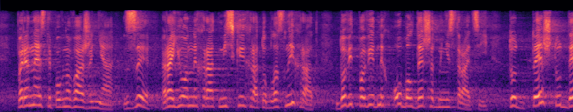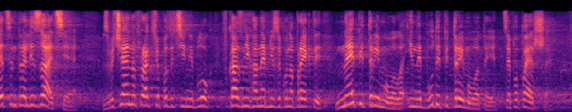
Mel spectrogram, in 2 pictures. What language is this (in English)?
Ukrainian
